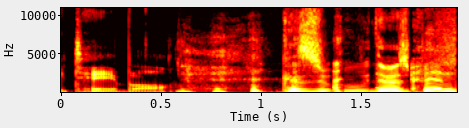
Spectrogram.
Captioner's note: laughs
